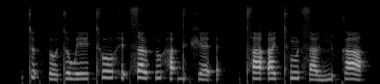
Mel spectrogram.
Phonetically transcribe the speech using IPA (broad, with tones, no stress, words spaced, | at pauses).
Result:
tʊ˦ʔθo˨to˦˨ we˦ɪ̯ tʰo˦ hɪ˦ʔsa˦˨ʊ̯θu˦˨hä˦ʔ dɪ˦ʔʃɛ˦ʔ | tʰä˦ʔa˦˨ɪ̯tʰũ˦sʰa˨ʊ̯ ɲʊ˦ʔkä˦˨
